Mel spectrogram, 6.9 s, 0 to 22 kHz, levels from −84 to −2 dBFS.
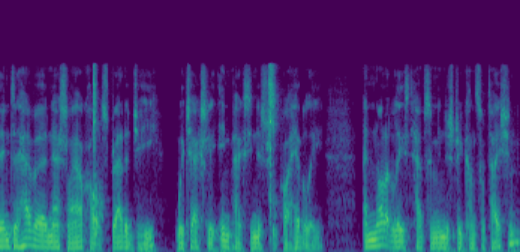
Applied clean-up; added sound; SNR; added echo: neural mask model RNNoise.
